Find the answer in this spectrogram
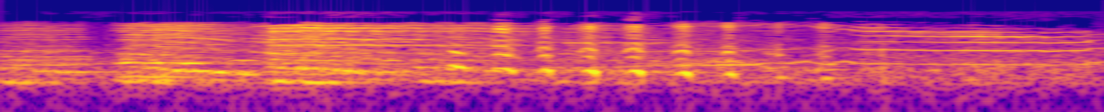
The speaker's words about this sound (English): Let us join old Nancy and Satan, her wise black cat.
